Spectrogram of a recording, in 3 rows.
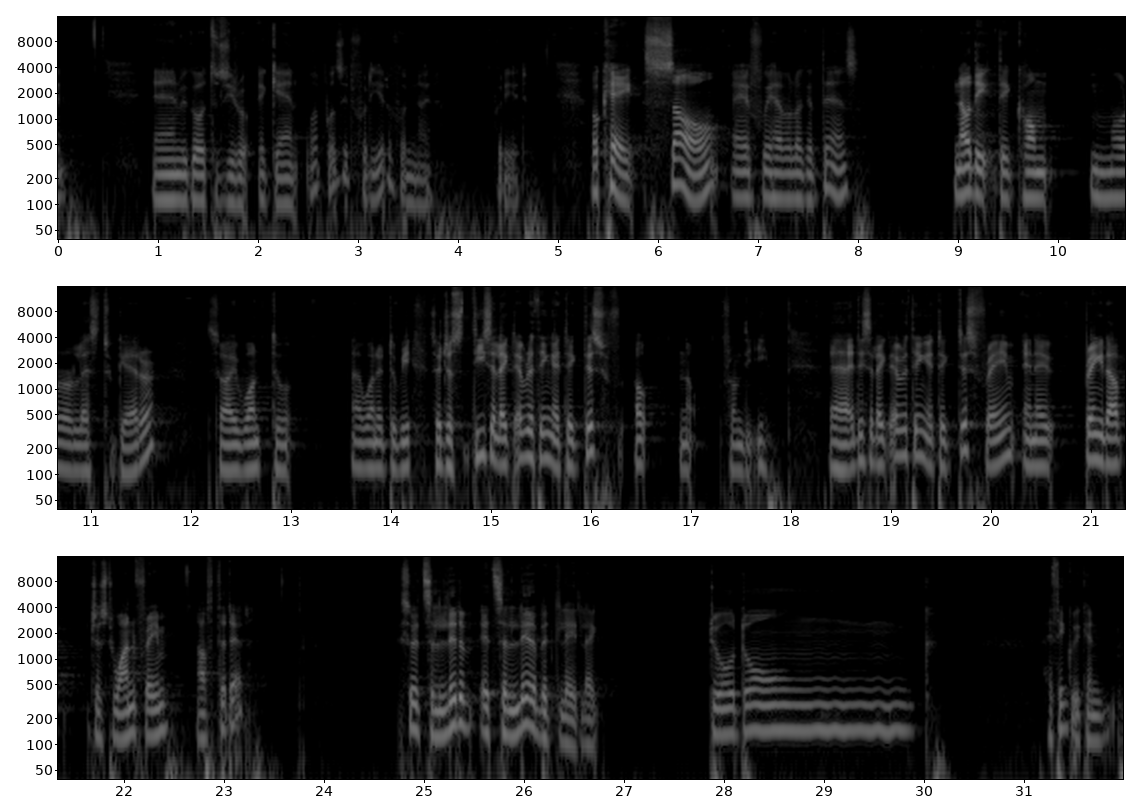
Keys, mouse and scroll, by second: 0.3 click, 3.3 click, 4.3 click, 5.6 click, 8.6 click, 12.6 click, 13.2 click, 14.3 click, 16.3 click, 16.7 click, 17.3 click, 18.2 click, 20.0 click, 22.3 click, 23.7 click.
